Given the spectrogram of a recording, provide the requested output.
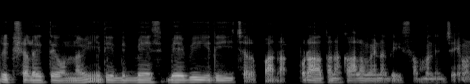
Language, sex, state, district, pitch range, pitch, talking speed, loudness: Telugu, male, Andhra Pradesh, Guntur, 95-105 Hz, 95 Hz, 155 wpm, -32 LUFS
